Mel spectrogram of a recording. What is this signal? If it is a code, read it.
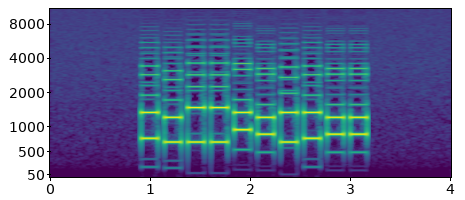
DTMF, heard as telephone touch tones, dialled by machine, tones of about 170 ms. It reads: 5133072577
